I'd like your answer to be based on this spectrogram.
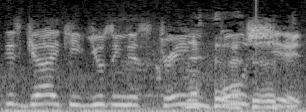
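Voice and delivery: high, whining mock complaint; whiny opponent. Mocking the losing opponent, high and whiny. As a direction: squeak it out like a sore loser.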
